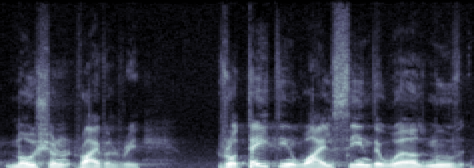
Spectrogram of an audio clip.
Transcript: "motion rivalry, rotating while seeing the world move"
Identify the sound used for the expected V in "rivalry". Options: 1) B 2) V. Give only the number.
2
